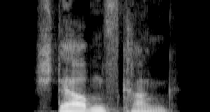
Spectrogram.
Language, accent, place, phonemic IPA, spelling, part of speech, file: German, Germany, Berlin, /ˈʃtɛʁbn̩sˈkʁaŋk/, sterbenskrank, adjective, De-sterbenskrank.ogg
- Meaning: fatally ill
